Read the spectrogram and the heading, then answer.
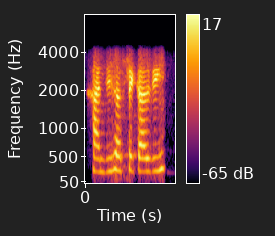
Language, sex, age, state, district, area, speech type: Punjabi, female, 18-30, Punjab, Mohali, urban, conversation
